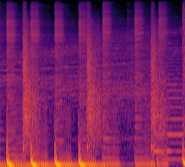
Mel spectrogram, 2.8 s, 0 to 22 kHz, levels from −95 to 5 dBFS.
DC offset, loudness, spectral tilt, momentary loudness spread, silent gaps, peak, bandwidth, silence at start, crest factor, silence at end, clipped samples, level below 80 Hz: under 0.1%; -25 LUFS; -5 dB/octave; 13 LU; none; -6 dBFS; over 20 kHz; 0 s; 16 dB; 0 s; under 0.1%; -24 dBFS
